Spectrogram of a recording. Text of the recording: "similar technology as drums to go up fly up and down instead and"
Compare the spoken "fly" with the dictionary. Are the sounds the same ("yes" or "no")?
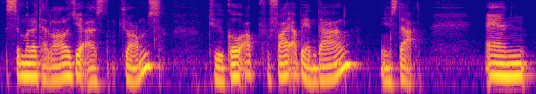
no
